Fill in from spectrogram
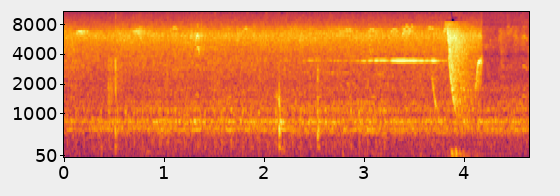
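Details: Australian whipbird calling in bush undergrowth, with both male and female birds present; a long thin whistled note ends in a loud downward whip-crack sweep near the end, over steady background insect hum and other faint bird notes.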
